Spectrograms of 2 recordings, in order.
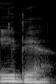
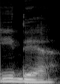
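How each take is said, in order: The two takes are said the same way.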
